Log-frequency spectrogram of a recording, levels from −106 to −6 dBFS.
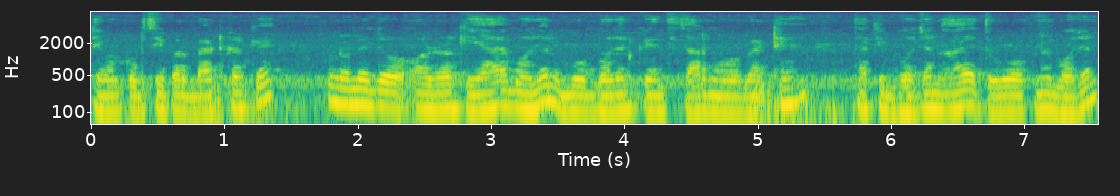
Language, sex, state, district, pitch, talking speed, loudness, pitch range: Hindi, male, Chandigarh, Chandigarh, 110 Hz, 205 wpm, -14 LUFS, 100-120 Hz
